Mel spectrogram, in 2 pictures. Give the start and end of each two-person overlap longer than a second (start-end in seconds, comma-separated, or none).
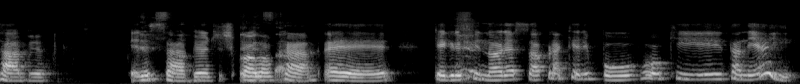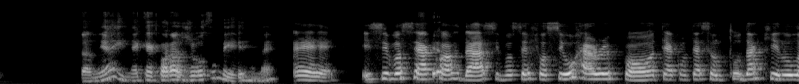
1.4-3.1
